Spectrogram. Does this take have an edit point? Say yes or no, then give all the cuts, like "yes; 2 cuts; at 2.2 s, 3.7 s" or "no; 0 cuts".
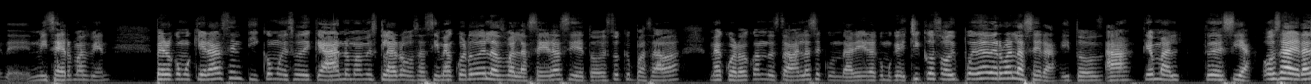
yes; 3 cuts; at 1.5 s, 11.0 s, 12.0 s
